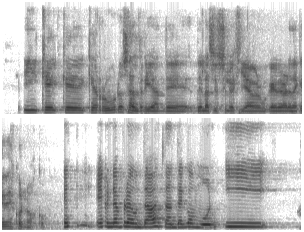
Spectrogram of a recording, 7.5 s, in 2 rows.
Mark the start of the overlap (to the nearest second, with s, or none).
none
